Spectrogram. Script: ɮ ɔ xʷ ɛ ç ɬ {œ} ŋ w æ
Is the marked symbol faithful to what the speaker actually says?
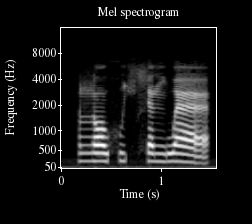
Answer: no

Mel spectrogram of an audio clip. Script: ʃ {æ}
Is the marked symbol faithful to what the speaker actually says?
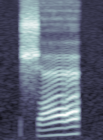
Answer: yes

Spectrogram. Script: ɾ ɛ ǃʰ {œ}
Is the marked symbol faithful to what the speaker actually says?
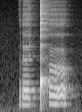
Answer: yes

